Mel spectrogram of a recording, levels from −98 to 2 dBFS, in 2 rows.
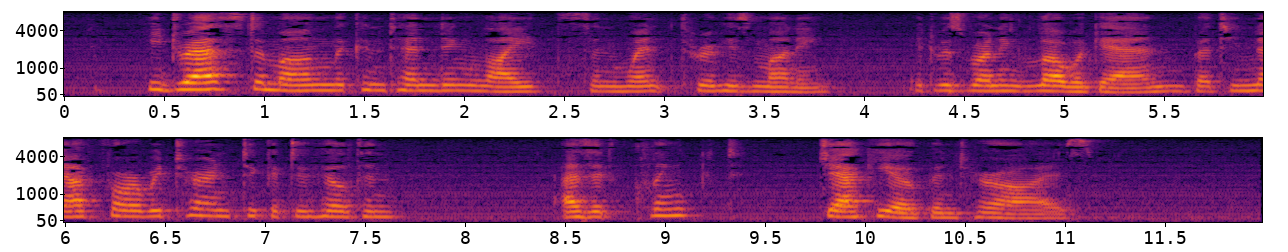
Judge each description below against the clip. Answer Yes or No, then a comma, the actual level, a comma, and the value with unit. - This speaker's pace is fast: No, average, 155 wpm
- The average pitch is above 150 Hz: Yes, high, 190 Hz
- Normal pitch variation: Yes, average, 3.1 semitones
